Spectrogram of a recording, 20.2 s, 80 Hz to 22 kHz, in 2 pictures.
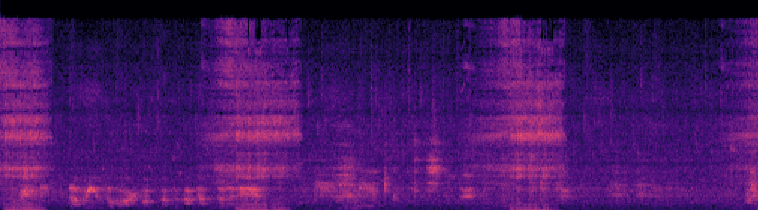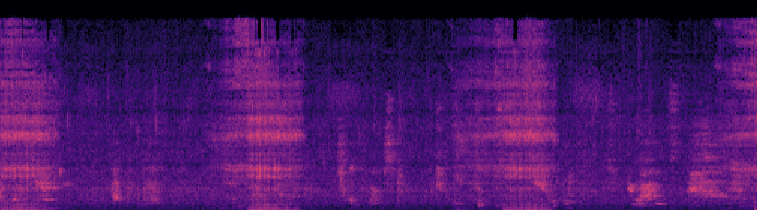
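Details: Woman caught snoring in her sleep: loud, rough snores on each in-breath, about 18 a minute, with quieter breathing between and faint background noise; heavy snoring.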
